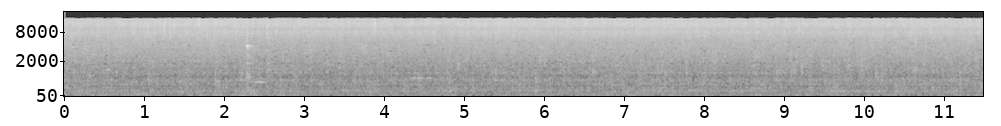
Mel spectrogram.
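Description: Onions, garlic and ginger paste and whole spices frying in hot oil in a pot as the onions brown, a steady, even sizzle.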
